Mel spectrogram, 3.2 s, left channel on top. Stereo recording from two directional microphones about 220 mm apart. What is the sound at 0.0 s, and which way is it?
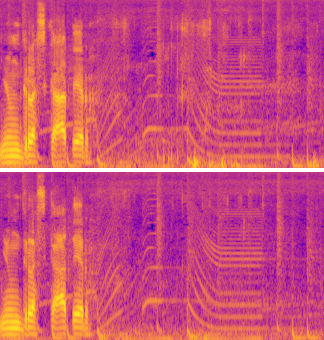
Speech, 10° right (ahead or behind).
